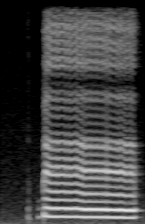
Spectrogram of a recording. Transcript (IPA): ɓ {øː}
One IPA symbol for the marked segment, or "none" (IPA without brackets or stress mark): øː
